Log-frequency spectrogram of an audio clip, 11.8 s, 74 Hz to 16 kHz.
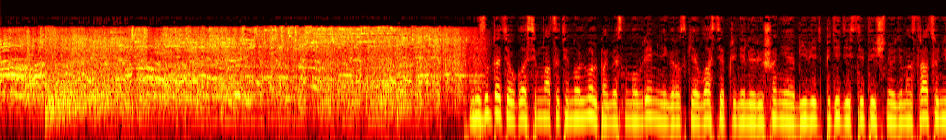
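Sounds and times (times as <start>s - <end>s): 
crowd of demonstrators roaring during clashes with police at a march: 0.0s - 5.9s
firecrackers and blast packets exploding: 0.0s - 5.9s
speech: 5.9s - 11.8s.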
